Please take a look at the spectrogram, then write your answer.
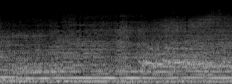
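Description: A Hot Wheels diecast car grinds along a track on its roof during a Dodge City diecast race, a steady scraping whine with a humming tone, continuous and close throughout.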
